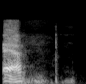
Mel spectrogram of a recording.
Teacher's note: my top teeth on my bottom lip and I just breathe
